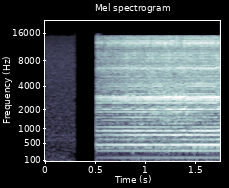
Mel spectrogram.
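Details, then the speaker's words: RV black tank flusher anti-siphon vacuum breaker valve under the bathroom sink, spring-loaded one-way valve: loud steady buzzing drone with a sharp tone near 500 Hz starting abruptly; the valve is failing. "okay here's what i'm talking about if you have a noise like this coming from under your bathroom sink you have a bad anti-siphon valve or a bad breaker valve they call them sometimes"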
